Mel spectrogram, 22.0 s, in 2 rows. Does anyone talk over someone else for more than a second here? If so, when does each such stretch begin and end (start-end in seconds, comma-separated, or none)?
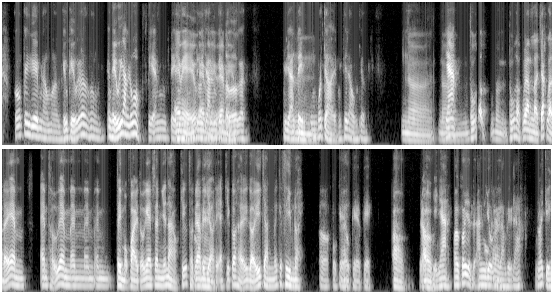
3.4-4.7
